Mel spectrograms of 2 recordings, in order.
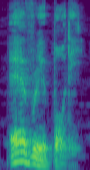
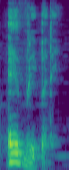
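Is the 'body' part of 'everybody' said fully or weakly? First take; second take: fully; weakly. First: The 'body' part is full and unreduced. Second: The 'body' part is weak and reduced. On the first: The speaker calls it wrong. "当然你也可以读everybody，……但是不好听" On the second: The speaker calls it right. "这个地方呢body 是弱读"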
